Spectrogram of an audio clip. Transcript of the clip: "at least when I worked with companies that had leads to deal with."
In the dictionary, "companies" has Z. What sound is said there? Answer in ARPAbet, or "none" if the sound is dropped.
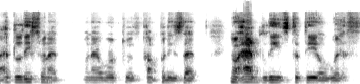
Z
